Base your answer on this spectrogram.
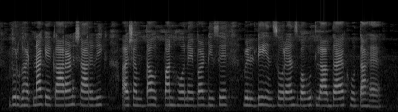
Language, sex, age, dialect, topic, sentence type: Hindi, male, 56-60, Hindustani Malvi Khadi Boli, banking, statement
